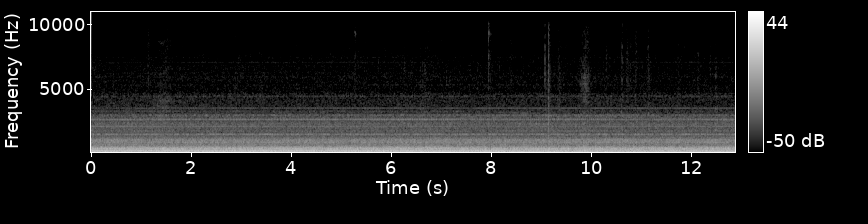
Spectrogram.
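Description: Cabin noise inside a Boeing 737 MAX 8 during pushback: a steady low rumble with a constant hum, the rumble growing heavier about five seconds in.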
